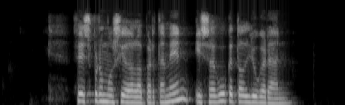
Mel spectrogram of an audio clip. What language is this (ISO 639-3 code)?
cat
